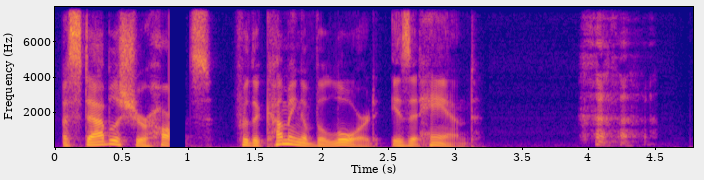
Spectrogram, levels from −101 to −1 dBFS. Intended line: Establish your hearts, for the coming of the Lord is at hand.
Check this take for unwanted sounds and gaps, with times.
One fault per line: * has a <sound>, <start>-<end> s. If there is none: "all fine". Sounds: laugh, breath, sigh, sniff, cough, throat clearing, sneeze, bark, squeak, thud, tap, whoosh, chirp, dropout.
* has a dropout, 0.8-1.0 s
* has a laugh, 3.9-4.5 s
